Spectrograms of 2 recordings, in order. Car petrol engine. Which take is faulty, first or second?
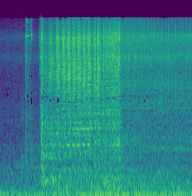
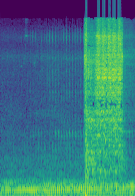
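second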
